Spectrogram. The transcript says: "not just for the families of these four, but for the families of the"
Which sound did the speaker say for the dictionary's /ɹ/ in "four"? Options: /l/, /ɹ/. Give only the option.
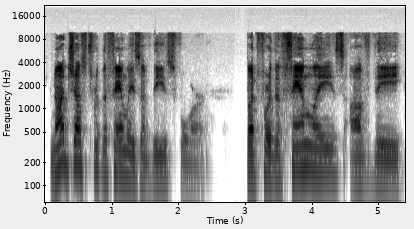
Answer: /ɹ/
